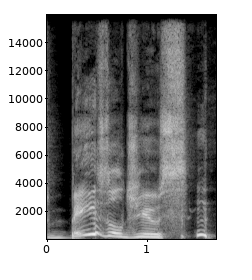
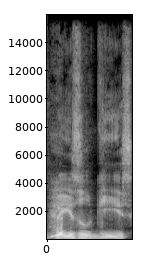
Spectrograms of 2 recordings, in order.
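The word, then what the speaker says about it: Bazelgeuse: name, we'd say it's basil juice. You know, I couldn't believe it when like the voice actors tried to tell me that it's Basilgeuse, because I'm like, no, it's basil juice.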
